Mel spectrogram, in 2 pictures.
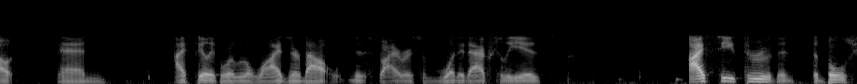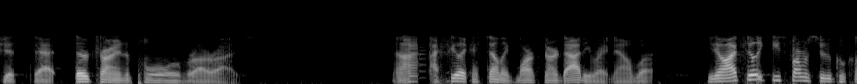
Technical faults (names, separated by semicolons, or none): G.723.1 codec; VoIP packet loss concealed by the speech codec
